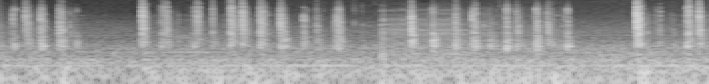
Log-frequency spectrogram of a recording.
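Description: Someone types on a computer keyboard while editing an Apache virtual host config on Linux, quick shortcut presses and Enter taps landing as a close, steady run of crisp clicks with no voices.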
